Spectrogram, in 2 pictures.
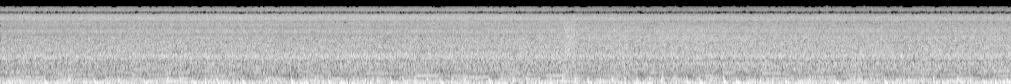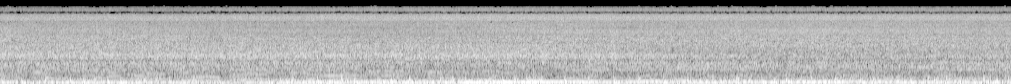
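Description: Steady rushing hiss of fountain water spraying. A vehicle engine hums underneath and grows louder from about two-thirds of the way through.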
